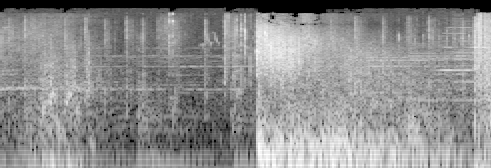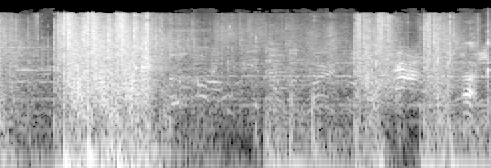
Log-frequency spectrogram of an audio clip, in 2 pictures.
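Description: Gunfire in Red Dead Redemption, in a wooden setting, with several loud, heavy bursts of shots breaking over a steady background. Hoofbeats and horse sounds run through the scene, and no voices are heard.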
